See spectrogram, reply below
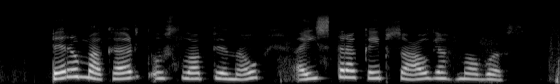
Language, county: Lithuanian, Vilnius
